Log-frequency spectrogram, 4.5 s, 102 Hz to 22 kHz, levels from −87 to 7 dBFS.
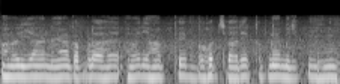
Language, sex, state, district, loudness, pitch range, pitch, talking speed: Hindi, male, Uttar Pradesh, Lucknow, -17 LUFS, 160-170 Hz, 165 Hz, 170 wpm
